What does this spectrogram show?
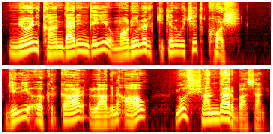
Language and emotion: Kashmiri, happy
